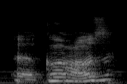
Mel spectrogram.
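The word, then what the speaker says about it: գոռոզ: G, go. Donc, vo, ça se prononce O dans le mot. Go. Donc, R ici, c'est entouré. Go, c'est comme en espagnol. R. Go, ro. Et Z, on va écrire un Z.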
